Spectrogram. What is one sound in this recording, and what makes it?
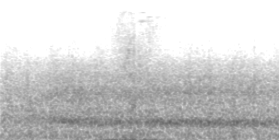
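A ball thumps into a goal net.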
